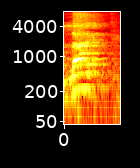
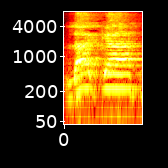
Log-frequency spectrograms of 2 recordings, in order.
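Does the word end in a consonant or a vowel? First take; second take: consonant; vowel. First: The word ends on a consonant. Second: The word ends with a final vowel. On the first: The reader stops at this word. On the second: The reading continues without stopping.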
